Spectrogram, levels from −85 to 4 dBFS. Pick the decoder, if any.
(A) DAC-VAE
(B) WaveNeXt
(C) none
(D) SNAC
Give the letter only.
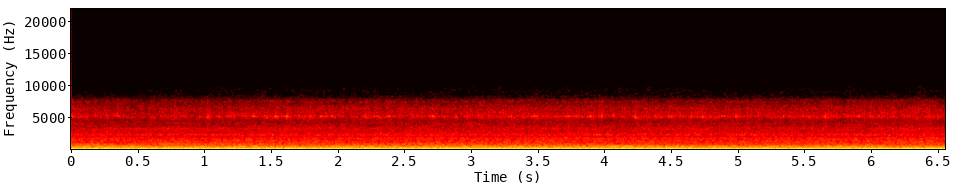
C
